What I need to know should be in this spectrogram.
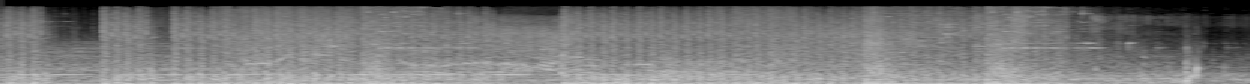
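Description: Rapid gunfire blasts loudly.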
